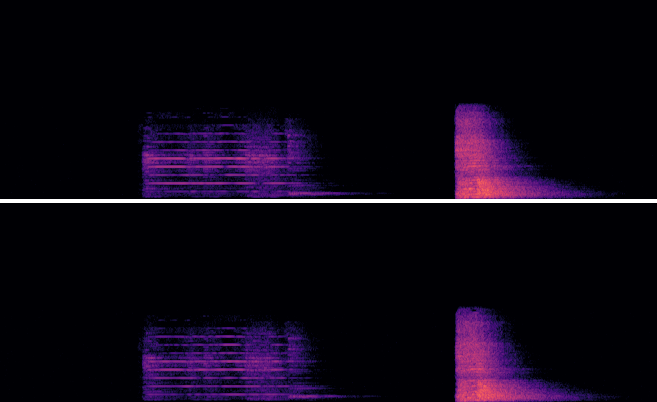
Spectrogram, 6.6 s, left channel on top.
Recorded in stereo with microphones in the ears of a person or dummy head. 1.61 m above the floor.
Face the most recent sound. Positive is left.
turn(degrees=60)  # may be behind; listen again after turning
